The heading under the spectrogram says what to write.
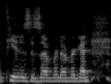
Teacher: oh yes, the emphasis is on the first syllable, right?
